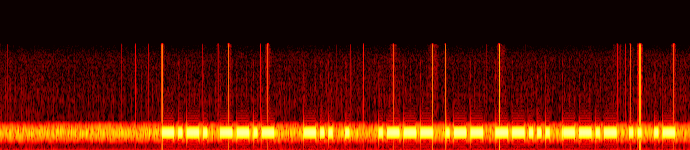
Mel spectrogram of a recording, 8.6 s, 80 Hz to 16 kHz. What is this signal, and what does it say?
Morse code, heard as a keyed tone, about 24 wpm, 510 Hz. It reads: CQ DE JW7QIA
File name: jw7qia-6m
